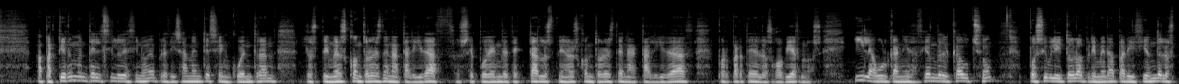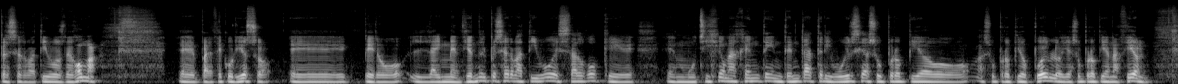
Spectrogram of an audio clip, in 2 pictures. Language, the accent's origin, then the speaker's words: Spanish; Aragon, Spain; resido en Zaragoza y por lo tanto soy aragonés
